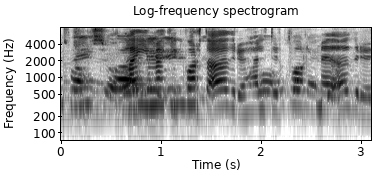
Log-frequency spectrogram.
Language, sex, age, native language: Icelandic, male, 11, Icelandic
